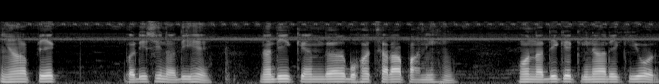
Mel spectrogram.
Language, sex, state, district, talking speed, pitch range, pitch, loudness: Hindi, male, Bihar, Bhagalpur, 190 wpm, 115-125 Hz, 120 Hz, -19 LUFS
